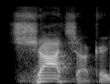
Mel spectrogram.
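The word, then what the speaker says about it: Tkachuk: Chachuk.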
